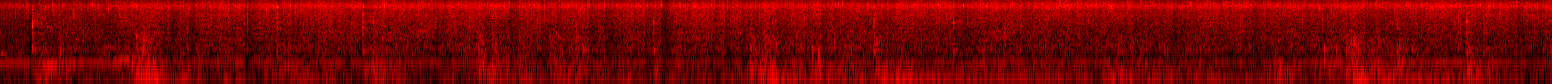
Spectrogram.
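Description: Chopped garlic, onion and tomato sizzling steadily in hot oil in a metal wok, stirred with a wooden spatula that scrapes lightly against the pan now and then.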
